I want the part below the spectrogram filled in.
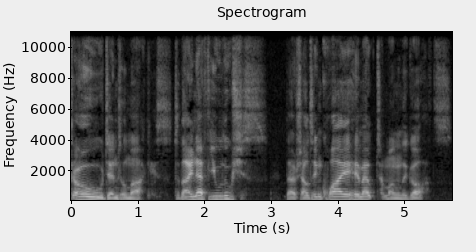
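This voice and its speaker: This is a man doing a put-on character voice. The pitch is fairly high. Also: moderate pace. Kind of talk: Shakespearean stage tragedy. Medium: stage play. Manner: declamatory.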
